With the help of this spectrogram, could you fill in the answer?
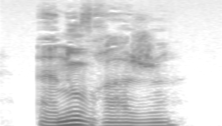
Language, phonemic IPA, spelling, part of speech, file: French, /u.vʁaʒ/, ouvrage, noun, Fr-ouvrage.ogg
- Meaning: 1. work, labour 2. piece of work 3. work, oeuvre 4. book, volume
